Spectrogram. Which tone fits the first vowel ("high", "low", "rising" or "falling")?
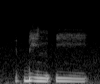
low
